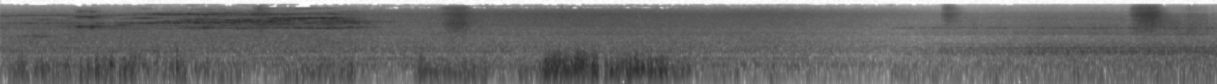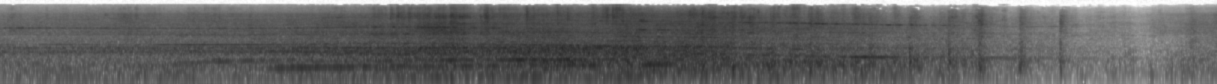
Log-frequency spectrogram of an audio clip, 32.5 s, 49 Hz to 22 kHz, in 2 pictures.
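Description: Freightliner Class 66 diesel locomotive hauling a freight train, its two-stroke V12 engine building steadily as it draws near and loudest through the last third before easing slightly. A loud burst of wind rumbles on the microphone about seven seconds in.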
